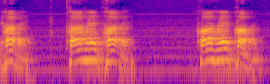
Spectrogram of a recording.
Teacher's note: देखिए इनको एक उच्चारण में अधिक श्रम करना पड़ रहा है और मुख से हवा भी अधिक मात्रा में निकल रही है। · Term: महाप्राण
